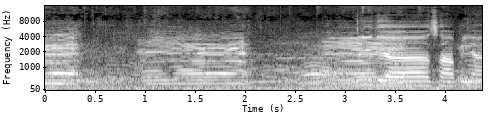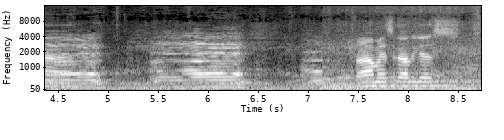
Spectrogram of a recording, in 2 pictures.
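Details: Several cattle getting off a truck moo repeatedly, each low bellow lasting about a second with strong harmonics, separated by short gaps, amid faint background noise and a few voices.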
